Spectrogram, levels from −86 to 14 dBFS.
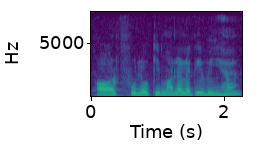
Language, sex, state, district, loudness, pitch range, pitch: Hindi, female, Uttar Pradesh, Muzaffarnagar, -28 LUFS, 175-190 Hz, 185 Hz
